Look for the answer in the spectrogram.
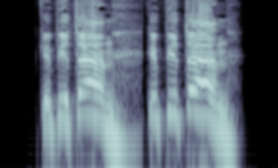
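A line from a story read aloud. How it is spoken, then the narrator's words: Sudden distant yell. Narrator (Russian): вдруг заорал инквизитор Кравченко от холодильных камер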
